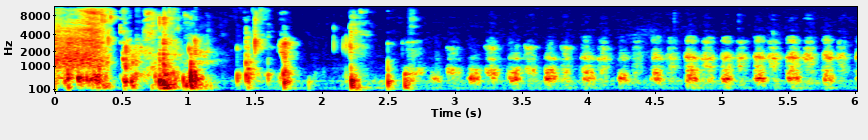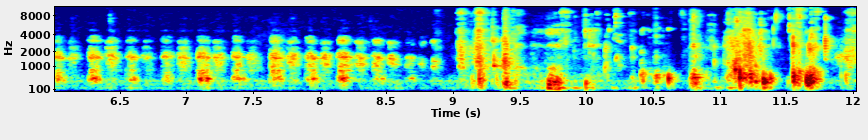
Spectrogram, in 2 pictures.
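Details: French Bulldog snacking on light string cheese; a loud burst of chewing noise opens, then even rhythmic panting runs for several seconds before more mouth and chewing sounds return.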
